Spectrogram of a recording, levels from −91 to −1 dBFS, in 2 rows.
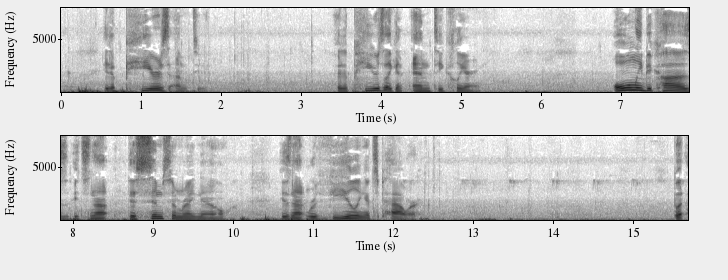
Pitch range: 110-145 Hz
